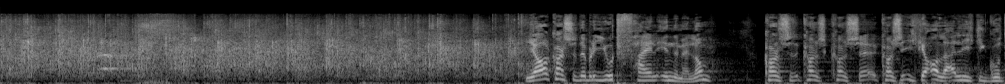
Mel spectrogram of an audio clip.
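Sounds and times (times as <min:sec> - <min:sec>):
audience applause: 0:00.0 - 0:05.4
speech: 0:05.2 - 0:10.0.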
